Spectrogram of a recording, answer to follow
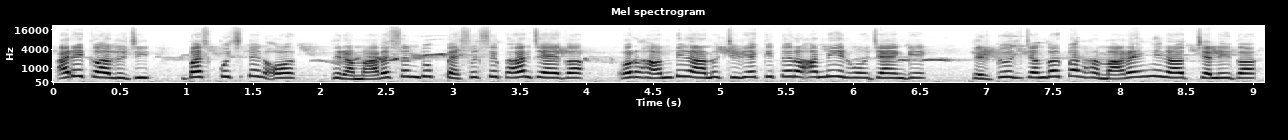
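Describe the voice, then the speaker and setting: A woman's voice: extremely high pitch, moderate pace, a bit bright, slight background noise. A woman voicing a scheming, greedy female crow in a cartoon, whining and haughty by turns. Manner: whining, then haughty and scornful.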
